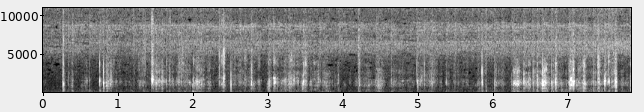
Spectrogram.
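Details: Close-up recording of white-spotted longhorn beetles during mating, full of quick scratchy clicks and rasping taps in uneven bursts, roughly two or three a second, over a soft constant hiss.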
